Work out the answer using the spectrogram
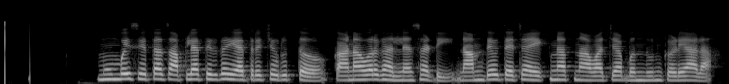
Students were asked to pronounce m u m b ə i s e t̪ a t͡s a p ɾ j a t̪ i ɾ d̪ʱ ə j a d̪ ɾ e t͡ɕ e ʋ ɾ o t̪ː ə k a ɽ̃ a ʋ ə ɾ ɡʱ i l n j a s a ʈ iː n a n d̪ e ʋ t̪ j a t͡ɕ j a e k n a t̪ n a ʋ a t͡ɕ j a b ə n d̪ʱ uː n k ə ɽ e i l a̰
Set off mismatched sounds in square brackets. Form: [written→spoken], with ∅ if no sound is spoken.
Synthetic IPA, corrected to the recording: m u m b ə i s e t̪ a t͡s a p [ɾ→l] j a t̪ i ɾ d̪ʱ ə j a [d̪→t̪] ɾ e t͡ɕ e ʋ ɾ [o→u] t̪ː ə k a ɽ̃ a ʋ ə ɾ ɡʱ [i→a] l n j a s a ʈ iː n a [n→m] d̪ e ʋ t̪ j a t͡ɕ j a e k n a t̪ n a ʋ a t͡ɕ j a b ə n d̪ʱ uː n k ə ɽ e [i→a] l a̰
